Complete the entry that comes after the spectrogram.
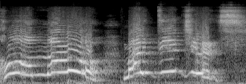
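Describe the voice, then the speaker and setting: An extremely high-pitched put-on character voice comes through over loud background noise. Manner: silly, comic.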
